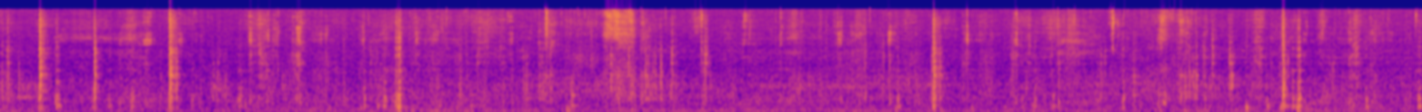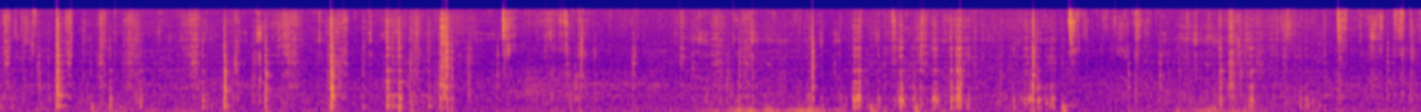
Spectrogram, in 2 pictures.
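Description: Close-miked eating by hand: chewing with many sharp mouth clicks, and fingers scraping yellow rice across a ceramic plate. A few low thumps come about three quarters of the way through.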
